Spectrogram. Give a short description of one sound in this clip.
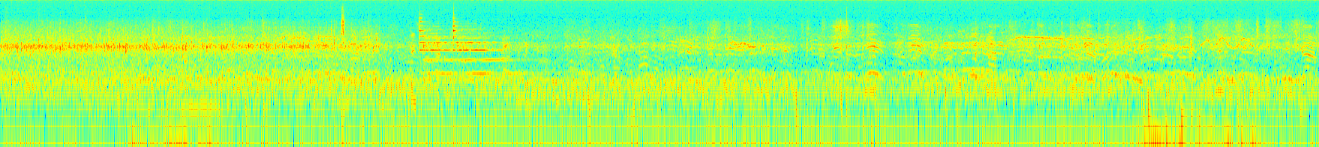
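A large crowd murmurs and cheers in a big echoing hall.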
